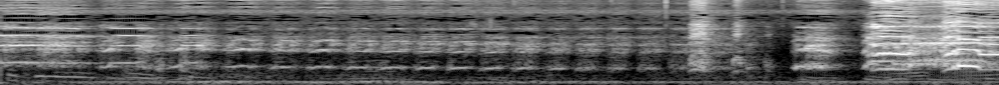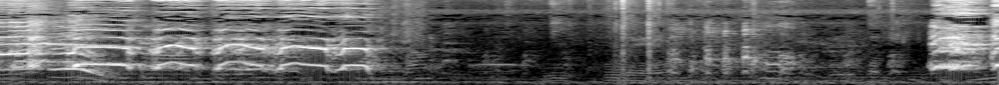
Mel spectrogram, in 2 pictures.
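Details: Kukuak Balenggek chicken at a practice crowing contest, Sawah Lunto: after a stretch of humming background, a loud crow of repeated looping, arched syllables runs for nearly three seconds, then fades; another crow starts at the end.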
